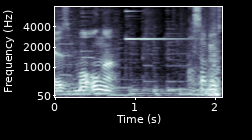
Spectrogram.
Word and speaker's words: Mo'unga: The proper way to say it is Mo'unga.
